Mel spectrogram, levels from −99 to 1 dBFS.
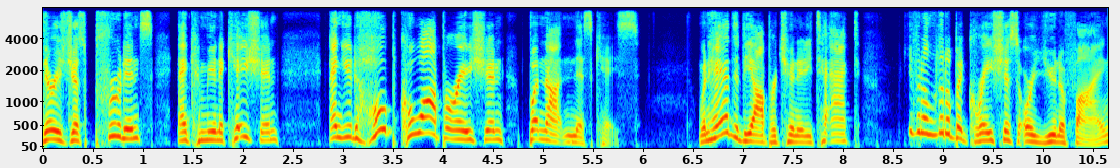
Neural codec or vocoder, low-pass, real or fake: codec, 16 kHz in and 24 kHz out, 1 kbps, XY-Tokenizer; 7.2 kHz; fake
